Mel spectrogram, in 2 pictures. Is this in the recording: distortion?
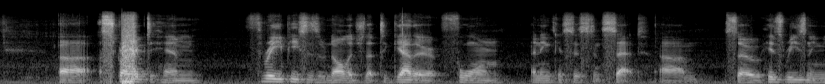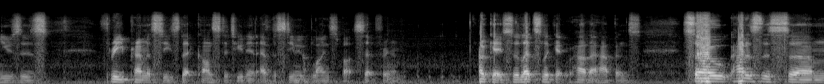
yes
